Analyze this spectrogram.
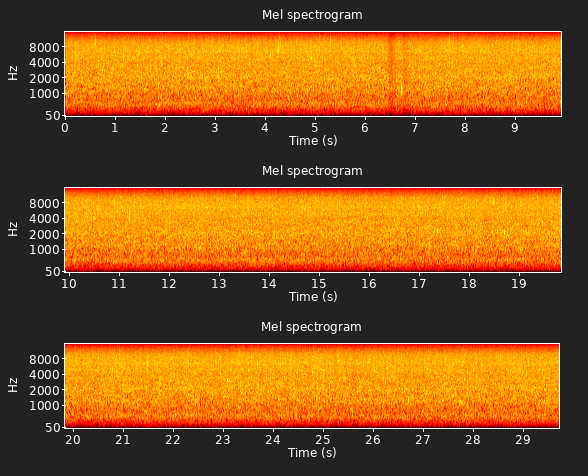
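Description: Shallow alpine creek running steadily over cobbles and rocks: an even rushing and babbling of water. There is one brief click about a fifth of the way in and another near the end.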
